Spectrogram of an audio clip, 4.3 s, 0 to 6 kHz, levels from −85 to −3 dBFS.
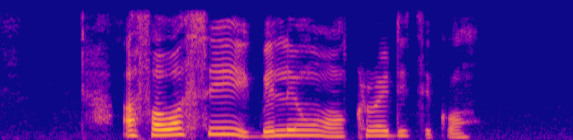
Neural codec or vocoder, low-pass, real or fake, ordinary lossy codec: none; 5.4 kHz; real; none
